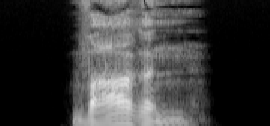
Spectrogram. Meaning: 1. to protect, to safeguard 2. to maintain, to preserve
- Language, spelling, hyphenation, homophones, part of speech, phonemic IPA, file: German, wahren, wah‧ren, waren, verb, /vaːrən/, De-wahren.ogg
